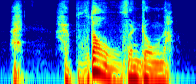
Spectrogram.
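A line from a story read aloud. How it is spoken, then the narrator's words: Soft, mischievous. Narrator (Chinese): 杨伟坏笑着轻声说了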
